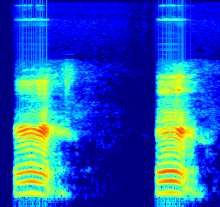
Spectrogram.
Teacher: So it is then followed by a clear R sound, R or R sound, made with the tip of your tongue, curled slightly back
